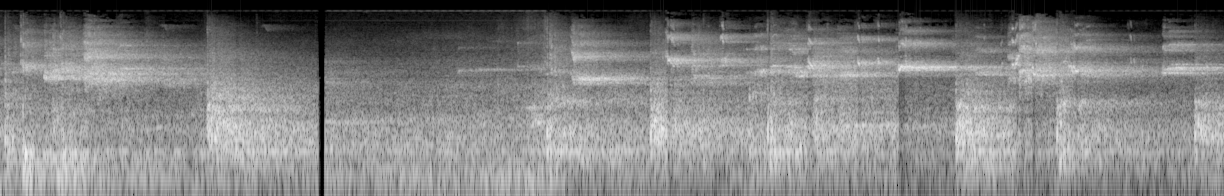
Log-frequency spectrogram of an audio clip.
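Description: Tennis ball bounced and struck on serves: sharp hits a few seconds apart, each echoing in a large covered hall.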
